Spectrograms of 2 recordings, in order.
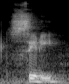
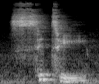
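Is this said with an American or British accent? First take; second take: American; British. First: It has an American accent with an r-like t. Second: It has a British accent with a t sound. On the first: "igualmente americano" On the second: "Y en británico"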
